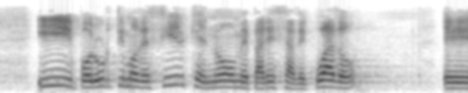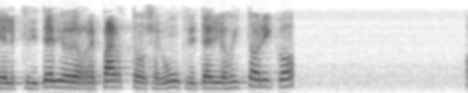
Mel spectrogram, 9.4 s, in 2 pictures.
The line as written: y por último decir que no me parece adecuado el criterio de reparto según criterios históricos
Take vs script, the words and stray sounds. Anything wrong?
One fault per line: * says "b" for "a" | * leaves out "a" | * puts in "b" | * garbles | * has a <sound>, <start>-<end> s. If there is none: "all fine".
all fine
